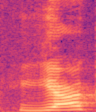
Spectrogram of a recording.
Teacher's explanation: तो य का उच्चारण स्थान तालु है।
